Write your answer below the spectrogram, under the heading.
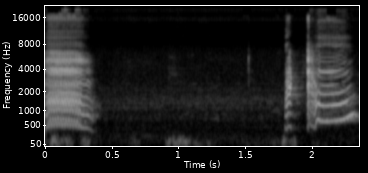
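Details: Parrot in a happy mood on a morning: one loud, rasping squawk, then a pause with low human murmuring, then two more harsh, ringing squawks close together.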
